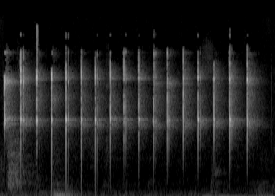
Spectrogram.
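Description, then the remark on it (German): A woodpecker hammering with its pointed beak on a rotten tree stump, searching for bark beetles: around seventeen sharp, hollow knocks in a steady, fairly even rhythm, each crisp and bright, repeating alone without voices. “Dröhnte und hämmerte in dem bisher so ruhigen Baumstumpf, den ein Specht hatte den morschen Baumstumpf entdeckt und hämmerte mit seinem spitzen Schnabel auf der Suche nach Borkenkäfern darin herum.”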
